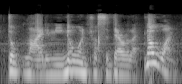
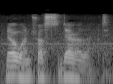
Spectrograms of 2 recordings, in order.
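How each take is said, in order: First: Loud, rising furious outburst; angry refusal. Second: Said in the usual way. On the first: Acted. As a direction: shout down the offer of help.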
